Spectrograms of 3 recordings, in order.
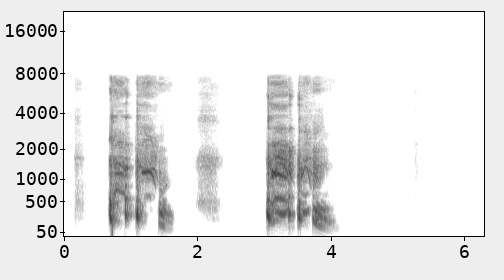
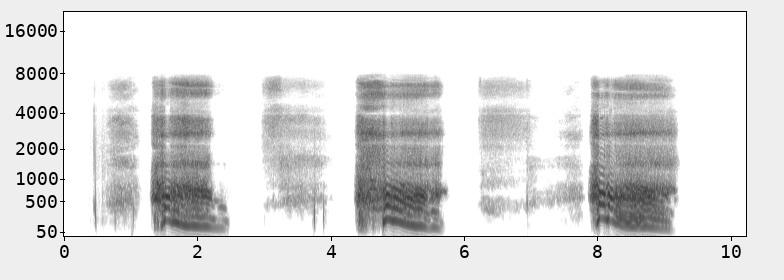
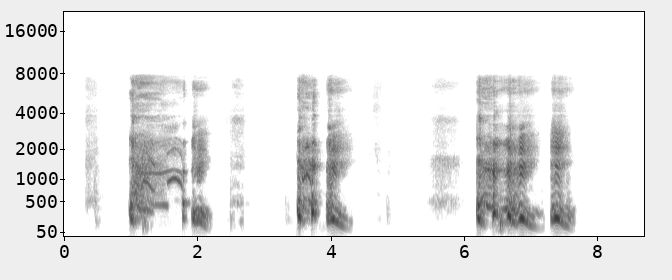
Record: cough_length: 6.3 s
cough_amplitude: 16967
cough_signal_mean_std_ratio: 0.38
exhalation_length: 10.2 s
exhalation_amplitude: 19259
exhalation_signal_mean_std_ratio: 0.52
three_cough_length: 8.7 s
three_cough_amplitude: 17856
three_cough_signal_mean_std_ratio: 0.41
survey_phase: alpha (2021-03-01 to 2021-08-12)
age: 45-64
gender: Male
wearing_mask: 'No'
symptom_cough_any: true
symptom_abdominal_pain: true
symptom_fatigue: true
symptom_fever_high_temperature: true
symptom_change_to_sense_of_smell_or_taste: true
symptom_loss_of_taste: true
symptom_onset: 5 days
smoker_status: Never smoked
respiratory_condition_asthma: false
respiratory_condition_other: false
recruitment_source: Test and Trace
submission_delay: 1 day
covid_test_result: Positive
covid_test_method: RT-qPCR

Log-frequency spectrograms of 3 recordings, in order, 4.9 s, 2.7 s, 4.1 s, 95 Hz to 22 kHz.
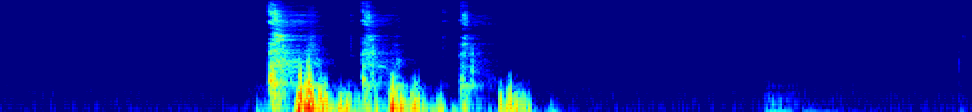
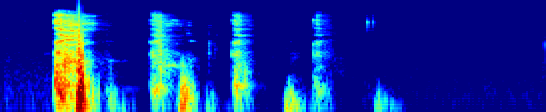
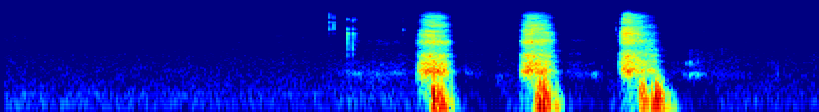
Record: three_cough_length: 4.9 s
three_cough_amplitude: 11765
three_cough_signal_mean_std_ratio: 0.26
cough_length: 2.7 s
cough_amplitude: 32768
cough_signal_mean_std_ratio: 0.18
exhalation_length: 4.1 s
exhalation_amplitude: 24324
exhalation_signal_mean_std_ratio: 0.26
survey_phase: alpha (2021-03-01 to 2021-08-12)
age: 18-44
gender: Female
wearing_mask: 'No'
symptom_none: true
smoker_status: Never smoked
respiratory_condition_asthma: false
respiratory_condition_other: false
recruitment_source: REACT
submission_delay: 1 day
covid_test_result: Negative
covid_test_method: RT-qPCR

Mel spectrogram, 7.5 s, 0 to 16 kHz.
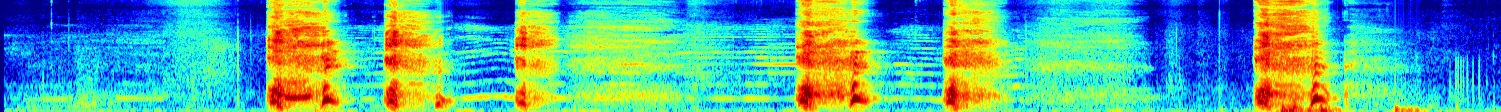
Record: three_cough_length: 7.5 s
three_cough_amplitude: 20335
three_cough_signal_mean_std_ratio: 0.33
survey_phase: beta (2021-08-13 to 2022-03-07)
age: 18-44
gender: Female
wearing_mask: 'No'
symptom_cough_any: true
symptom_runny_or_blocked_nose: true
symptom_sore_throat: true
symptom_abdominal_pain: true
symptom_fatigue: true
symptom_fever_high_temperature: true
symptom_headache: true
symptom_change_to_sense_of_smell_or_taste: true
symptom_loss_of_taste: true
symptom_other: true
symptom_onset: 2 days
smoker_status: Current smoker (11 or more cigarettes per day)
respiratory_condition_asthma: false
respiratory_condition_other: false
recruitment_source: Test and Trace
submission_delay: 2 days
covid_test_result: Positive
covid_test_method: RT-qPCR
covid_ct_value: 23.0
covid_ct_gene: ORF1ab gene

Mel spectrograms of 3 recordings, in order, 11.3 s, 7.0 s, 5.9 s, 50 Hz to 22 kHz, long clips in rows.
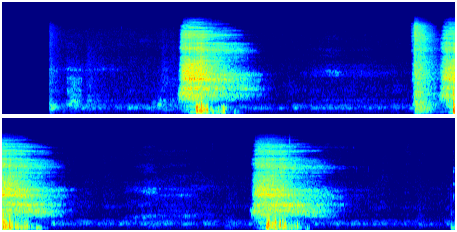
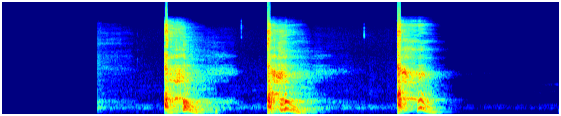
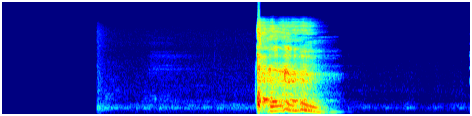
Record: exhalation_length: 11.3 s
exhalation_amplitude: 19850
exhalation_signal_mean_std_ratio: 0.33
three_cough_length: 7.0 s
three_cough_amplitude: 32768
three_cough_signal_mean_std_ratio: 0.29
cough_length: 5.9 s
cough_amplitude: 32768
cough_signal_mean_std_ratio: 0.28
survey_phase: alpha (2021-03-01 to 2021-08-12)
age: 45-64
gender: Female
wearing_mask: 'No'
symptom_fatigue: true
smoker_status: Current smoker (1 to 10 cigarettes per day)
respiratory_condition_asthma: false
respiratory_condition_other: false
recruitment_source: REACT
submission_delay: 2 days
covid_test_result: Negative
covid_test_method: RT-qPCR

